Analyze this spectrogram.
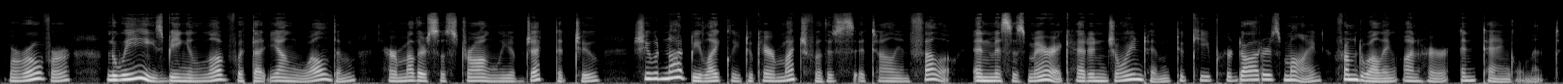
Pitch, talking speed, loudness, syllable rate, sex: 175 Hz, 165 wpm, -19 LUFS, 4.6 syllables/s, female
